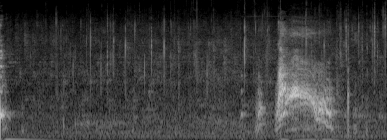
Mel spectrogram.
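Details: Boerboel puppy at first feeding, giving one short arched whining squeal, rising then falling, near the end, after a quiet stretch with soft rustling and a person speaking gently nearby.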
